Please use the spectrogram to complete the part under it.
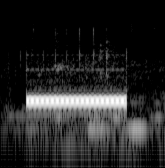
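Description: A steady telephone dial tone sounds alone for about two seconds, loud and unbroken, while a prize winner is being called, then stops abruptly with faint room sound around it.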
